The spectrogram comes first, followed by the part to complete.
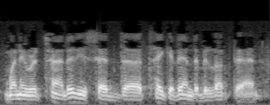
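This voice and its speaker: A man's voice: deep voice, fast, lightly acted. An actor playing a reflective, uneasy male writer who narrates his story in an introspective, questioning way. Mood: recalling. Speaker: narrator and lead character. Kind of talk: 1970s radio drama acting. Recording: tinny old radio broadcast with faint hiss.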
